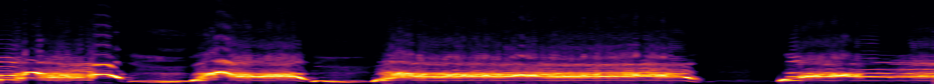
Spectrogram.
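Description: A child screaming very loudly. There are short swooping yells at first, then two long screams each held at a steady pitch for about two seconds.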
